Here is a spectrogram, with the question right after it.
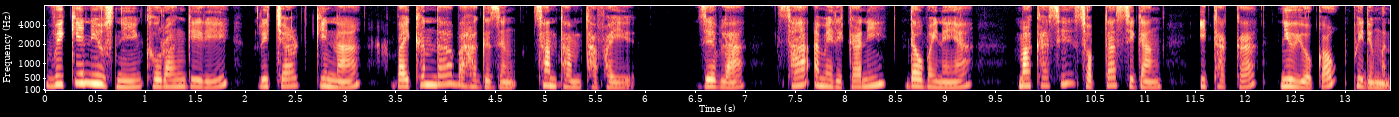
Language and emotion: Bodo, neutral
